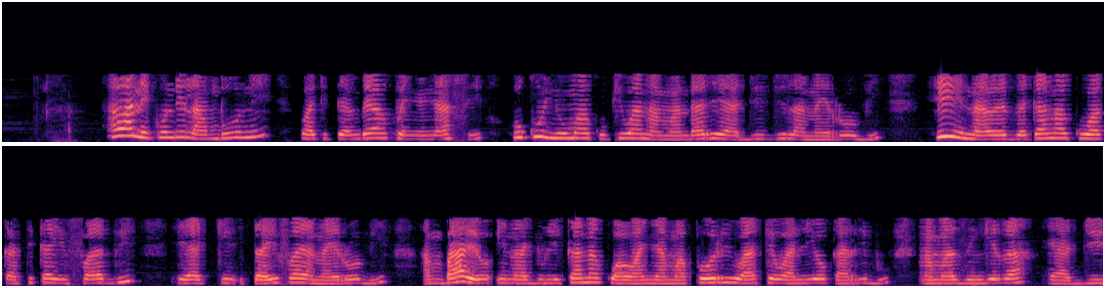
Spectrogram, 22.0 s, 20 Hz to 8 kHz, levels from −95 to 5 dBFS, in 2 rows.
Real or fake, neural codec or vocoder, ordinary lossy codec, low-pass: real; none; AAC, 16 kbps; 7.2 kHz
